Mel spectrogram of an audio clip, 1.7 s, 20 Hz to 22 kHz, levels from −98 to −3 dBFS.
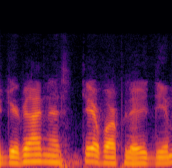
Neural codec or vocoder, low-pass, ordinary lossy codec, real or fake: codec, 24 kHz, 1 kbps, SNAC; 10.8 kHz; AAC, 48 kbps; fake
